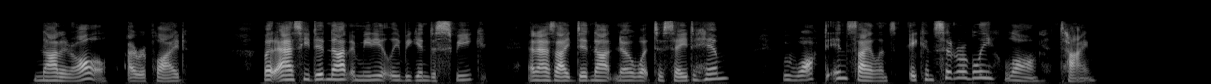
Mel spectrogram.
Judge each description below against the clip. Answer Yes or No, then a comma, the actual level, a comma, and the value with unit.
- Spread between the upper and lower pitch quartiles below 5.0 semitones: Yes, average, 4.0 semitones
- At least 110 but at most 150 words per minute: No, average, 165 wpm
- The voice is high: Yes, high, 195 Hz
